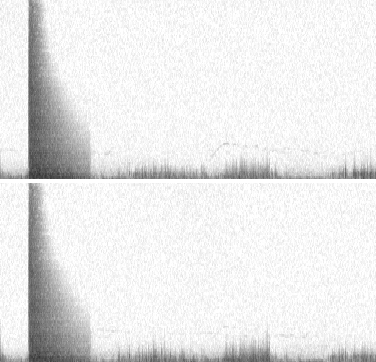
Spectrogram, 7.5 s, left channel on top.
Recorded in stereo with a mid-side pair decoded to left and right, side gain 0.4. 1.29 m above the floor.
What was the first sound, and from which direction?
A door slam, 25° left.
